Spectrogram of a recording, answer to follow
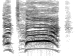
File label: Attack, Soldier Male; Soldier Male 01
